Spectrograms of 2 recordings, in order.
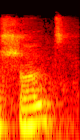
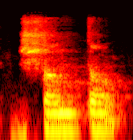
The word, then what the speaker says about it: chante: So don't pronounce when there it ends with ENT, don't pronounce it as chantant. It's chante.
